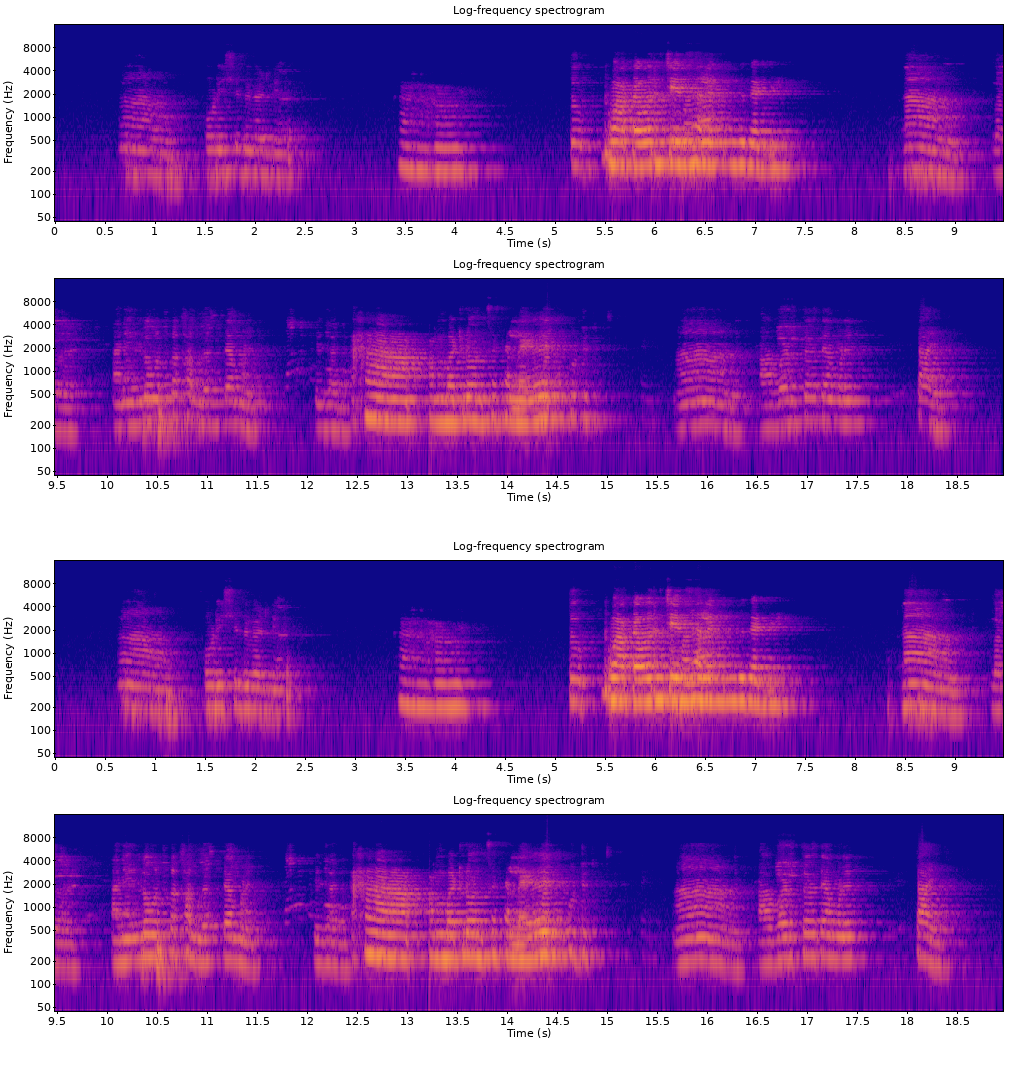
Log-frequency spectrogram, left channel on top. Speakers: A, on the right; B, in the centre.
A: हा थोडीशी बिघडलिया....
B: हा हा
A: तू
B: वातावरण चेंज
A: तुम्हाला
B: झाले म्हणून बिघडले....
A: हा बरोबर आणि लोणच खाल्लं त्यामुळे हे झालं....
B: हा आंबट
A: तू
B: लोणचं खाल्लंय
A: तुम्हाला मग कुठे हा आवडतं त्यामुळे काय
